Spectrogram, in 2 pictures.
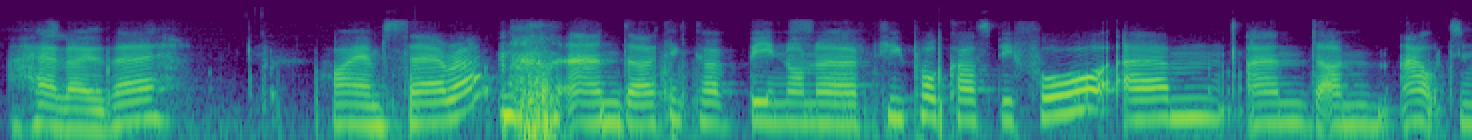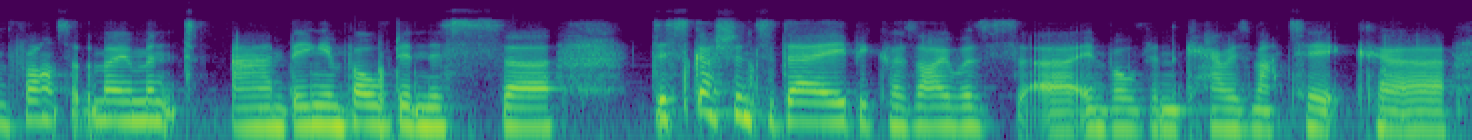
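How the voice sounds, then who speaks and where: A woman's voice: on the low side, unhurried, lo-fi sound, a little hiss or hum. A middle-aged woman introducing herself briefly and in a friendly way as a podcast guest. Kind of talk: casual panel chat.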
